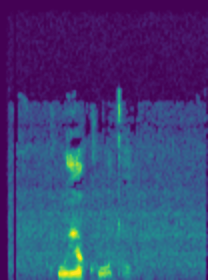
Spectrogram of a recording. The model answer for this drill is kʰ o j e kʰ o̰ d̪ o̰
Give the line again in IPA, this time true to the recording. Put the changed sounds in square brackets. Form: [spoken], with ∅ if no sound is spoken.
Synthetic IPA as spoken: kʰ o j [a] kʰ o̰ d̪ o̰

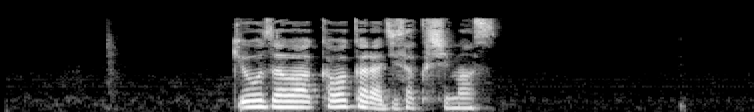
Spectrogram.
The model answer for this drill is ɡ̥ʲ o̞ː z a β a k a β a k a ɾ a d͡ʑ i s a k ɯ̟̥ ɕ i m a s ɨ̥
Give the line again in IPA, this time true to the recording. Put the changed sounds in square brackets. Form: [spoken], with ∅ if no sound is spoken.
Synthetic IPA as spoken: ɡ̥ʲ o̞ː z a β a k a β a k a ɾ a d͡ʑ i s a k ɯ̟̥ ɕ i m a s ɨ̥

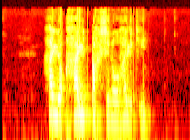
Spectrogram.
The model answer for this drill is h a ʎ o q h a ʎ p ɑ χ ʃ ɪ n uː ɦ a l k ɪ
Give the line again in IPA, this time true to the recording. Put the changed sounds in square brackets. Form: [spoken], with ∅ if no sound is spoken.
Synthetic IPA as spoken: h a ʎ o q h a ʎ p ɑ χ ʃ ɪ n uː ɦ a [ʎ] k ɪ

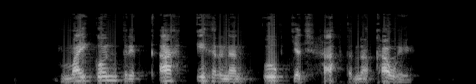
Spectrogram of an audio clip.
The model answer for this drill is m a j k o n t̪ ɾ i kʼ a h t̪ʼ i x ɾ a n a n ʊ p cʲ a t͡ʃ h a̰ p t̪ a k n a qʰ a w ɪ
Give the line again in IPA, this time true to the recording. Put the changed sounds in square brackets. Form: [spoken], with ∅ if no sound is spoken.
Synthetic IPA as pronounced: m a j k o n t̪ ɾ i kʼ a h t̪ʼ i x ɾ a n a n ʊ p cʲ a t͡ʃ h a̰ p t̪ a [∅] n a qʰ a w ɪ

